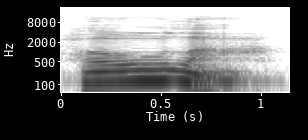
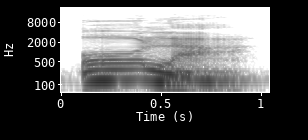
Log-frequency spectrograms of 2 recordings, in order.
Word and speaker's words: hola: So the first part is O, not ho. In the second part, we typically say la, but in Spanish it's la. So the wrong way is hola.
